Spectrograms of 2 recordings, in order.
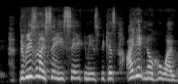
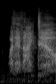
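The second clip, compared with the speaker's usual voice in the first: whispered to her husband; breathy whisper, no voice at all; 14 dB quieter, faster than usual. Retold or imitated. Wife whispering to husband after her talk.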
